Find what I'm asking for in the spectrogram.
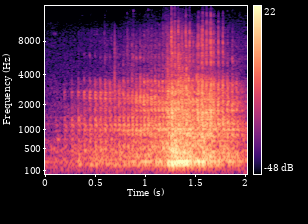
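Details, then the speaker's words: Toro Recycler model 20332 Personal Pace mower with a non-working self-propel, engine off and pushed forward: a rough, gritty scraping ratchet that seems to come from the left wheel, suggesting binding in the transmission/drive. Grinding noise when pushed. "I want to see, just pushing it forward without turning it on, there's some strange noises, and I want to see if you can hear them."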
